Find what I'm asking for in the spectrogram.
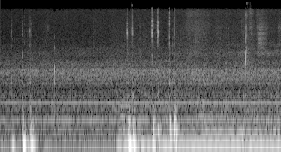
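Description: Someone types on a computer keyboard while adding an extension in a browser, giving irregular soft clicks and a few louder taps over a steady low electrical hum.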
